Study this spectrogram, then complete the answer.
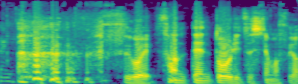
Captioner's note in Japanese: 笑い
